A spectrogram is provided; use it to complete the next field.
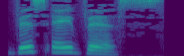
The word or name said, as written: vis-à-vis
